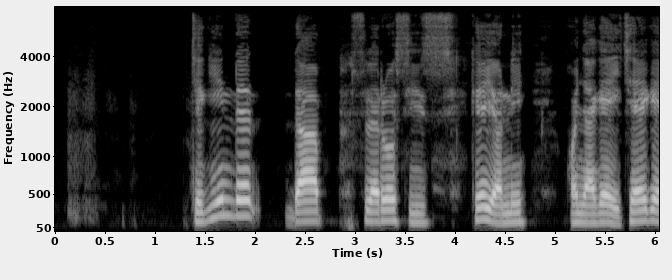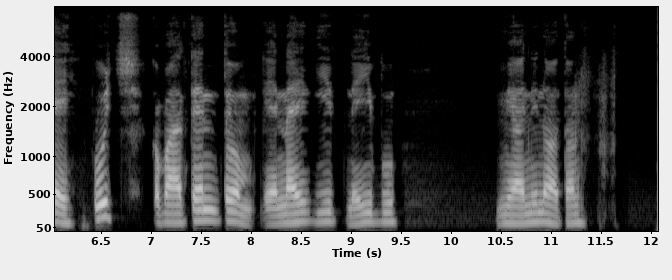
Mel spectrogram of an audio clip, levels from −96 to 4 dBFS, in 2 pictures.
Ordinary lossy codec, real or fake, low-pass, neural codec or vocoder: none; real; 7.2 kHz; none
